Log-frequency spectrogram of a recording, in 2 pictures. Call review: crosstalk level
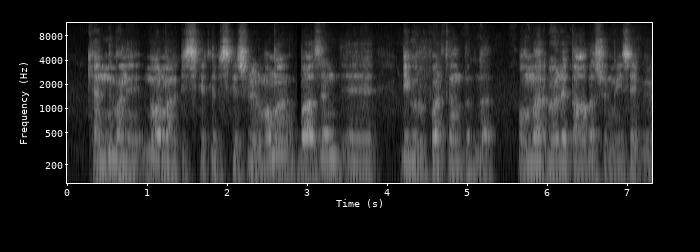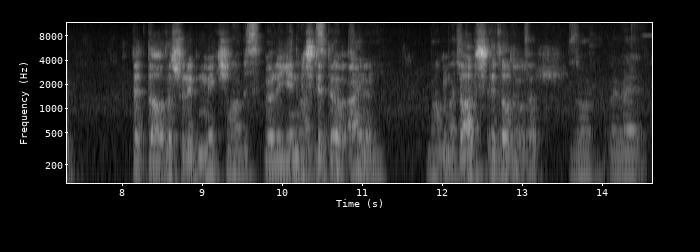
present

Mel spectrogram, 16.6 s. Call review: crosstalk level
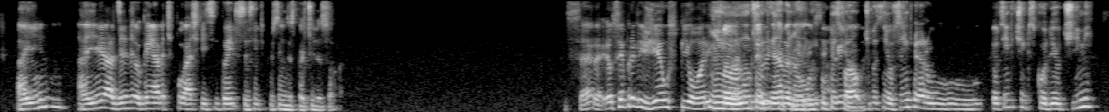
present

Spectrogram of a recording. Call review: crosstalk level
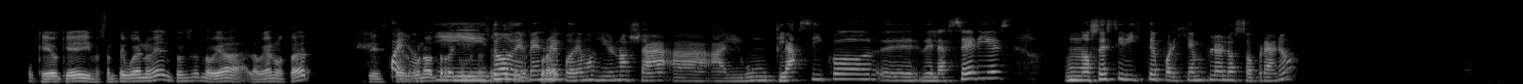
present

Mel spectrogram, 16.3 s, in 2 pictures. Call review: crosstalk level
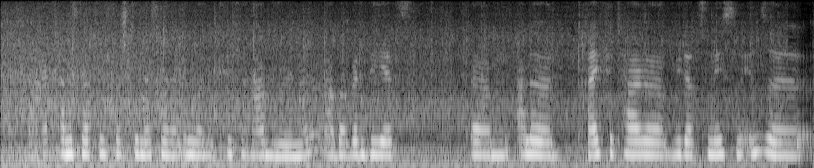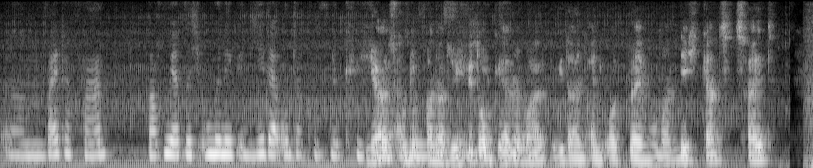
present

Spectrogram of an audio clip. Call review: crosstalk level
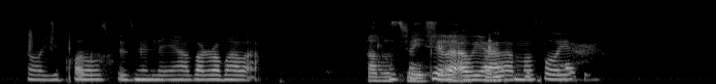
present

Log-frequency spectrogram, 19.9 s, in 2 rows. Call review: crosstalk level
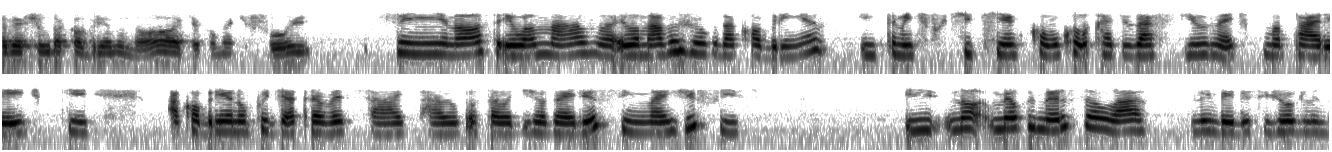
none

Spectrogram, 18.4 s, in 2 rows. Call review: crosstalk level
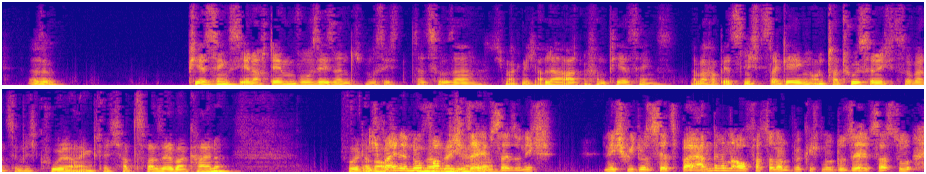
present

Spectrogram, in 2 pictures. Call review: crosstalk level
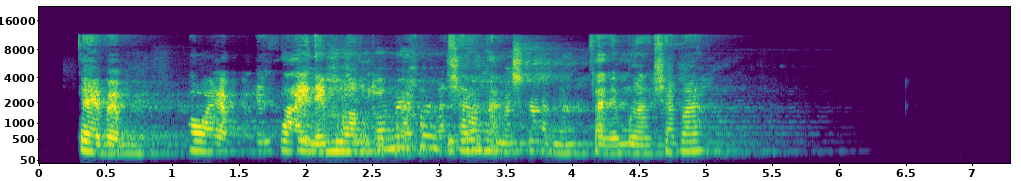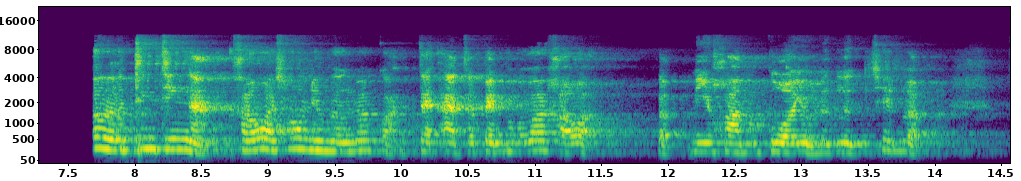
present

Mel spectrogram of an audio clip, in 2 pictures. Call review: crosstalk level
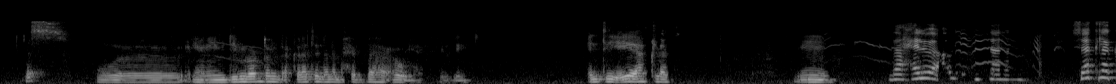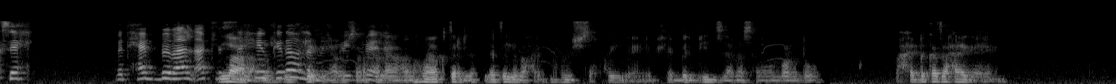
present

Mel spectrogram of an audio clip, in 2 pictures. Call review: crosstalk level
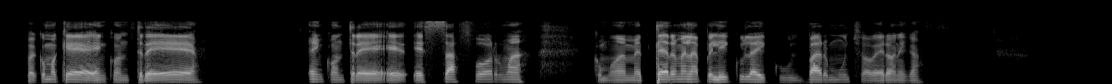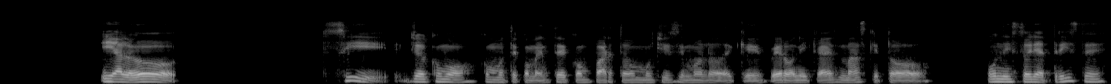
none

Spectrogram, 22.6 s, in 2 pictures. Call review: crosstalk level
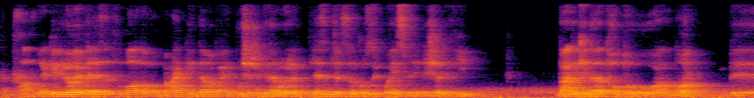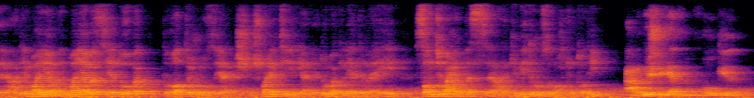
none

